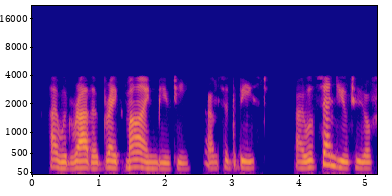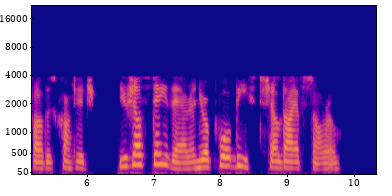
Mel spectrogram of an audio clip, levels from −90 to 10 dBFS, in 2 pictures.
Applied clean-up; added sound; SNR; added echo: none; none; none; none.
